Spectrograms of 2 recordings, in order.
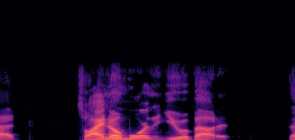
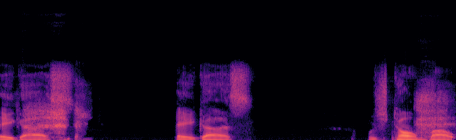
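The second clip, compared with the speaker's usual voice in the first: put-on laid-back voice, pitched way down, deep, relaxed; 7 semitones lower, 4 dB quieter than usual. Showing how they will greet the stream, much deeper, more relaxed voice. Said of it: "with a much deeper voice, much more relaxed".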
